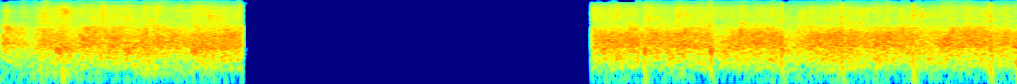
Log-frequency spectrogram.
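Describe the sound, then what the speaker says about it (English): An audience at a summit applauds its panelists, a loud, dense burst of clapping that cuts off abruptly into total silence for a moment, then resumes just as full and sustained. "give a huge round of applause to our panelists"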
